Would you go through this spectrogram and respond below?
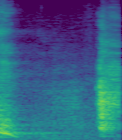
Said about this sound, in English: Whoa. Come on, go up deck there if you want to cough that loud. Jeez. Come on, stuff echoes down here.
